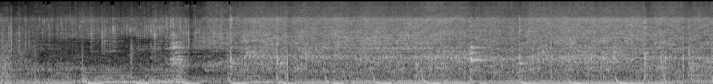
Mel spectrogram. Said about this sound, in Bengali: যে মশলাটাকে এক মিনিট ধরে খুব ভালো করে আমি কষিয়ে নেব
